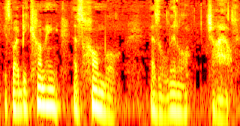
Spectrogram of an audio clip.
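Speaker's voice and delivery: soft reverent whisper; a hushed, heartfelt close to the congregation. Real, not acted. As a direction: let it fade to a hush. Closing whisper.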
